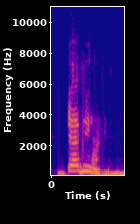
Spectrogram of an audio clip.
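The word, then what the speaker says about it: table: হ্যাঁ, এই কথাটা আবার রিপিট করে টেবিল কাজটা হচ্ছে টেবিল টেবিল টেবিল উচ্চারণ হবে টেবল টেবল এই ক্লাসটা হচ্ছে একদম শেষ ক্লাস, মানে কোর্সের শেষ ক্লাস হবে, আবার এটা রিপিট হবে।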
